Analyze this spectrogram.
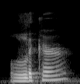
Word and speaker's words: liquor: look at some words where q and u are together but the u does not make a w sound it's silent the q as always is just k but no w sound with it here's some words liquor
